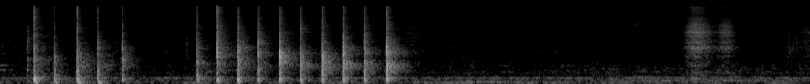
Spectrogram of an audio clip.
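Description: A hand patting a cat's back and rump in quick, even pats, about five a second, in two runs that stop about four seconds in. A short rustling burst near the end.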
